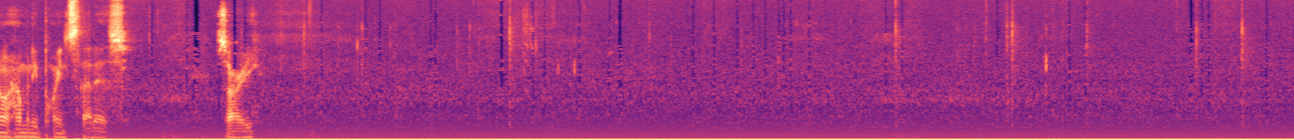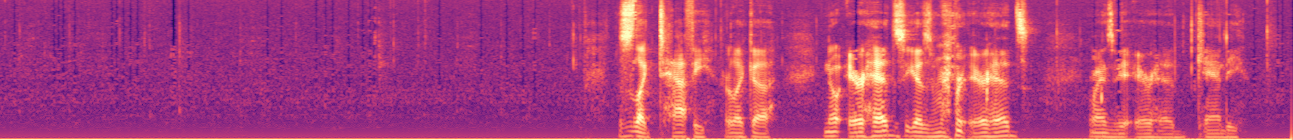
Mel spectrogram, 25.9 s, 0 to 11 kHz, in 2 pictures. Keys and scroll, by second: 10.1 s, 14.8 s, 19.2 s.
